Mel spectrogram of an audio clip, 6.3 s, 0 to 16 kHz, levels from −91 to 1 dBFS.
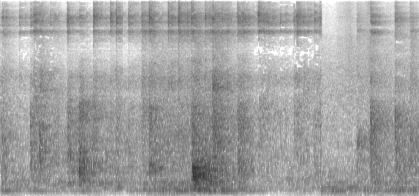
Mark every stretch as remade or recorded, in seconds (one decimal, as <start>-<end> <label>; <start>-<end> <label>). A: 0.0-0.8 recorded; 0.8-3.8 remade; 3.8-6.3 recorded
